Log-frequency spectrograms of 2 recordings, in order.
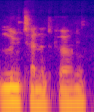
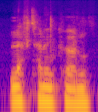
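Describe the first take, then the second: First: It is said with an American accent. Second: It is said with a British accent.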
